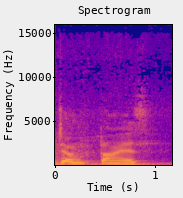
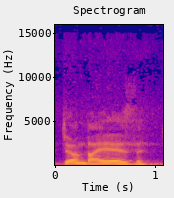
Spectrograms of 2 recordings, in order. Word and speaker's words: Joan Baez: I zanim może dzieł coś powie o sobie, chciałem uspokoić, nie ma po co się bać, jeśli ktoś nie wie, jak wymawiać jej nazwisko. Właśnie to sprawdzałem, ponieważ jest mnóstwo wersji i wszystkie są poprawne. Zatem Joan Baez, Joan Baez, Joan Baez. Wszystko jest dobrze, okej.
